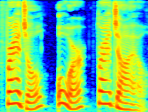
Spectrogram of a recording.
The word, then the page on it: fragile: frǽdʒəl; フラジャル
